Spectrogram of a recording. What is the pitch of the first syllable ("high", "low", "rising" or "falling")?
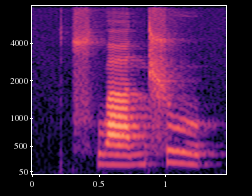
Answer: rising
